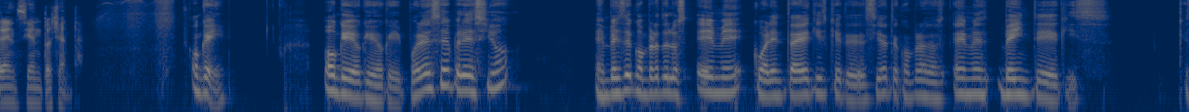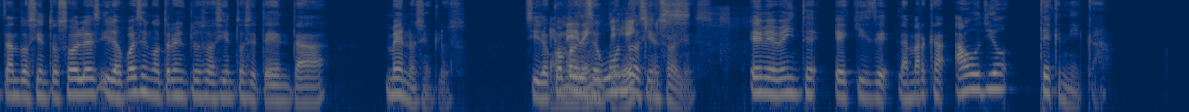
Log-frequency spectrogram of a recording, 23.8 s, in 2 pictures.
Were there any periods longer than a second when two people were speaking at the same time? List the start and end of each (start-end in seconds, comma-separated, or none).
17.4-18.8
